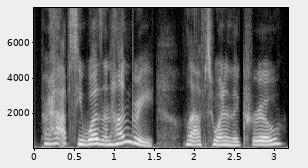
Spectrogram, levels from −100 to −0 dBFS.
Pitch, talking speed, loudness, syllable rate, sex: 240 Hz, 170 wpm, -17 LUFS, 5.0 syllables/s, female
